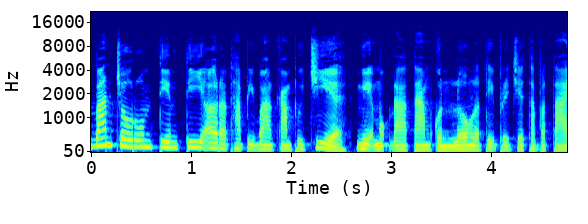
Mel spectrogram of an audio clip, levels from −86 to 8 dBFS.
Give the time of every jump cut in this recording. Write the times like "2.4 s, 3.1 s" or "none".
2.6 s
